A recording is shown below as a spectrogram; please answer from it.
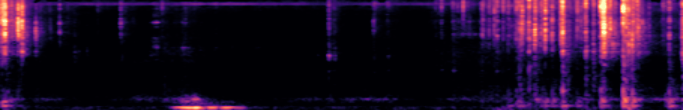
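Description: A hand-sized solid blue bar of soap, held in one hand, is carved with a metal utility knife blade that shaves and scrapes dry soap flakes onto a white board. Crisp, bright scraping and crackling comes in short bursts, with a brief low thump near the start. The shaving grows denser and busier toward the end.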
